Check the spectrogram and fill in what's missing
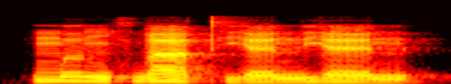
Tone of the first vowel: falling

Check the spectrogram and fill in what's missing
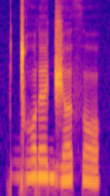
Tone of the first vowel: high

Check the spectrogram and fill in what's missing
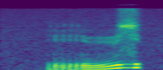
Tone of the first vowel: rising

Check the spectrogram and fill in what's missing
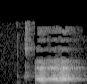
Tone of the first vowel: rising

